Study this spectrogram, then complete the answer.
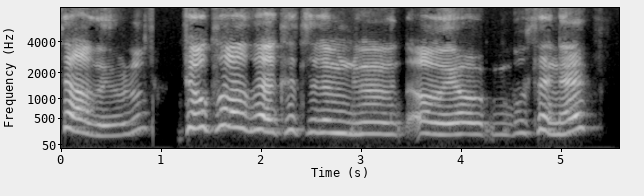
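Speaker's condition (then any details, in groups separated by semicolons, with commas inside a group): Cerebral palsy; neurological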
